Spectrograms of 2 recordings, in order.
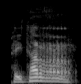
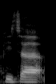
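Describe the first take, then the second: First: The name has a bed-like vowel and rolled R. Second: The name has an English vowel and plain R. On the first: "the E as in bed, the R is slightly rolled" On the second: "I know I'm pronouncing it wrong"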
